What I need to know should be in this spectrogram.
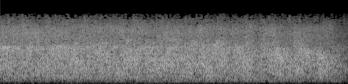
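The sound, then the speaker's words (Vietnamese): Applause from an audience: a dense, steady wash of many hands clapping, loud and continuous throughout, easing slightly at the very end, with no voices over it. “Chúng ta phải vỗ tay vì điều này chứ.”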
